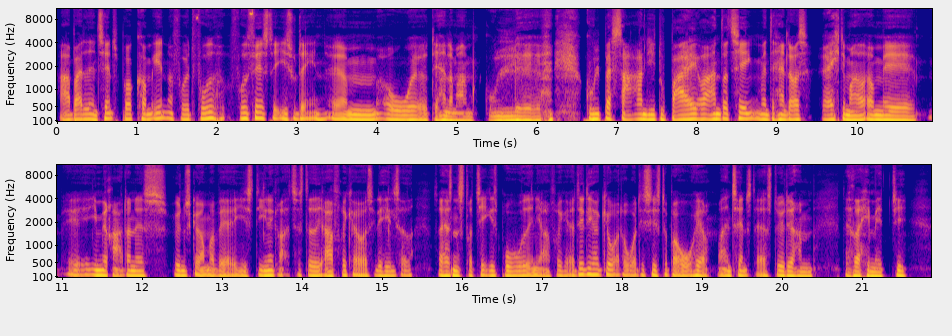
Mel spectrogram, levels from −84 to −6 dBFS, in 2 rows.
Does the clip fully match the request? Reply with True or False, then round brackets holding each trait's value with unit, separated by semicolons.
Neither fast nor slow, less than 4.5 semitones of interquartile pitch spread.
False (240 wpm; 2.4 semitones)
